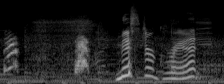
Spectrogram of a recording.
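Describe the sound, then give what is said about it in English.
A dog named Mr. Grant Bartholomew III barks and yips in a quick series of about five short, high bursts, some rising into whiny yelps, over a steady low hum. “Grant Bartholomew III, no barking.”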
